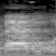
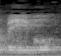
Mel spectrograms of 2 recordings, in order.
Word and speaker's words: Babel: So that in the Tower of Babel, or Babel, you can pronounce it either way, God dispersed the people, because they were getting full of themselves and trying to build a tower.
